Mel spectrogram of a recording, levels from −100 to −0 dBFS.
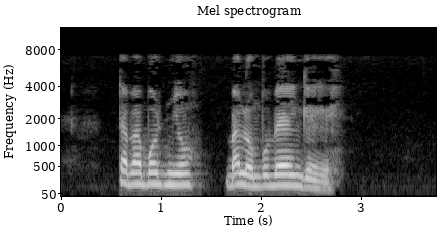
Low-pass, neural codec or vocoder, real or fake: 7.2 kHz; none; real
